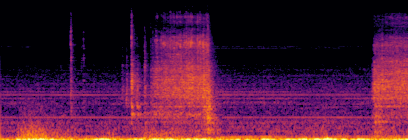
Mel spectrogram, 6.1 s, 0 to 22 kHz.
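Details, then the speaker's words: Budget mid-2000s PC, Toshiba optical drive: repeated clicking and whirring bursts as it tries to load, then ejects the disc without rotating it; the same disc reads fine in an NEC drive. "oh spit it right back out it's like what are you trying to do to me doesn't look like it even rotated the disc"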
